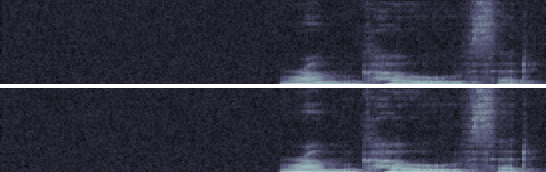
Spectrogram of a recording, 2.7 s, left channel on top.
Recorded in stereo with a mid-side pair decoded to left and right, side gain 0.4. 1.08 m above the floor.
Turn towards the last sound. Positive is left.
turn(degrees=-45)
